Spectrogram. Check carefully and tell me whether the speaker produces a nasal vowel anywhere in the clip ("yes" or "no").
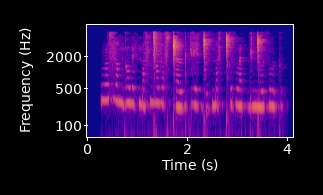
no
